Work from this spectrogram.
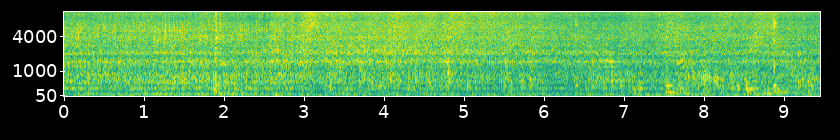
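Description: Tomato and spice masala with salt, turmeric and Kashmiri chilli powder frying for a prawn dish, giving a steady close hiss and sizzle throughout with a couple of faint clicks and no speech.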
